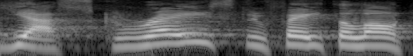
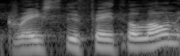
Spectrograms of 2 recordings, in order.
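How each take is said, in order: First: Slow, firm statement, falling at the end; steady, falling reply; pastor's firm answer. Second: Rising, questioning repeat of "Grace through faith alone?"; lower, softer and rising at the end; surprised echo. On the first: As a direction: state it plainly and settle it. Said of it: "He said". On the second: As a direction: echo it back in disbelief. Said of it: "And she said". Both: Retold or imitated.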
